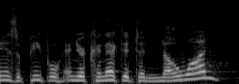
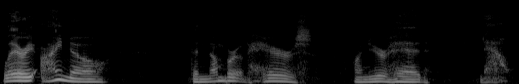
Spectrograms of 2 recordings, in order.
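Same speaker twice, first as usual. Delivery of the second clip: slow, low and much softer; tender, intimate; 6 semitones lower, 6 dB quieter than usual. Acted. Jesus telling Larry he knows every hair, slow and tender. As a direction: lean in close and speak it gently. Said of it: "He even said this".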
